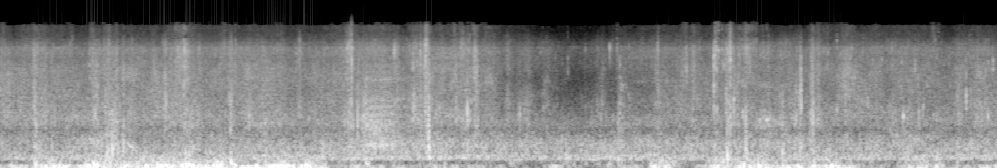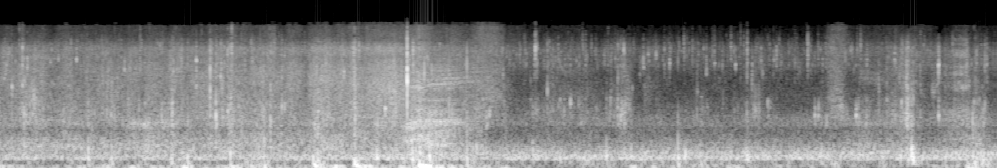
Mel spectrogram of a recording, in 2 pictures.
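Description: Footsteps crunch on dry grass and stones.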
